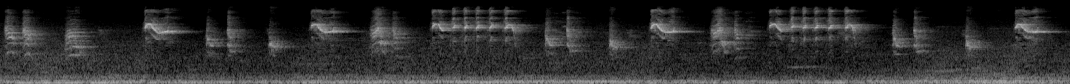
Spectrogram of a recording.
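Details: Long-tailed shrike in lively song: rapid scratchy chirps mixed with thin, high whistled notes that dip downward, phrases recurring every second or two over a constant low background hum.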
